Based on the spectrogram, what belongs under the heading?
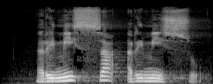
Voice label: "rimissa missu", dialettu

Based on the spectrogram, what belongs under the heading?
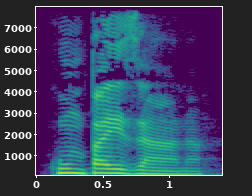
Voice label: "cumpaesana", dialettu

